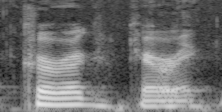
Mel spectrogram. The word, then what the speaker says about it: Keurig: This is a little bit like Keurig coffee. – Yeah. – Am I pronouncing that right? – Keurig.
